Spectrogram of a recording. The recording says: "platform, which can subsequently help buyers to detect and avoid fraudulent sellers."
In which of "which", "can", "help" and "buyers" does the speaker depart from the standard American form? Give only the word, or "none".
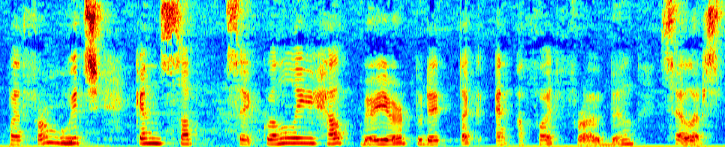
buyers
